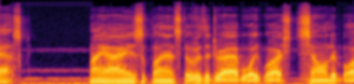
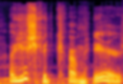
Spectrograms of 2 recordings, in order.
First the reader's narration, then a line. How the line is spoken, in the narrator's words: said, laughing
